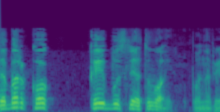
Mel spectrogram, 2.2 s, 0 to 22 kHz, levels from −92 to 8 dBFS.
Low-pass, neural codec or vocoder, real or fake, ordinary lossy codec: 9.9 kHz; vocoder, 22.05 kHz, 80 mel bands, WaveNeXt; fake; AAC, 24 kbps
